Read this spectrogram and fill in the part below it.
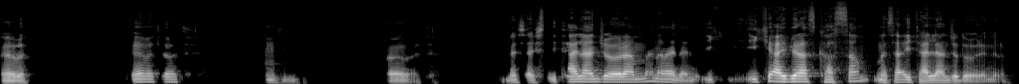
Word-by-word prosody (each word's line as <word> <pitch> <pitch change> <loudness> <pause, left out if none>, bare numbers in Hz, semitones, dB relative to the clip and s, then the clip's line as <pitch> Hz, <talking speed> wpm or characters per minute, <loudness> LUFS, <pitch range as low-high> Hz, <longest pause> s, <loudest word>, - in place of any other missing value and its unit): Evet. 90 +2 +1 1.0
Evet, 125 +1 -1
evet. 120 -1 -3 0.9
Hı 105 - -5
hı. 90 -5 -12 1.0
Evet. 80 -1 -4 0.8
Mesela, 105 -1 -3
işte, 100 - -10
İtalyanca 130 +3 +2
öğrenmen 125 +4 +3
aynen 100 - -2
ik 110 0 -11
iki 130 +4 -1
ay 130 -1 +7
biraz 130 -1 +5
kassam 115 +6 -4
mesela 110 +2 -1
İtalyanca 95 -3 +1
da - - 0
öğrenirim. - - -7
115 Hz, 120 wpm, -21 LUFS, 95-130 Hz, 1.0 s, ay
